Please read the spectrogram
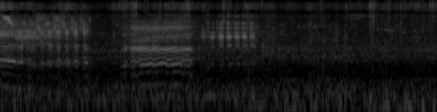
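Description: Zwartbles ewes bleating, calling for their evening feed. A quavering bleat fades out about a second in, a second follows at once, and a fainter, more distant one comes just after two seconds.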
